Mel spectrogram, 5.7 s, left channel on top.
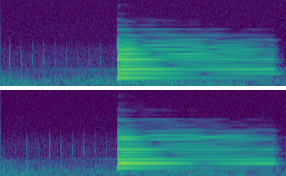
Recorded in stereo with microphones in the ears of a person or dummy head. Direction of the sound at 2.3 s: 50° left (ahead or behind).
